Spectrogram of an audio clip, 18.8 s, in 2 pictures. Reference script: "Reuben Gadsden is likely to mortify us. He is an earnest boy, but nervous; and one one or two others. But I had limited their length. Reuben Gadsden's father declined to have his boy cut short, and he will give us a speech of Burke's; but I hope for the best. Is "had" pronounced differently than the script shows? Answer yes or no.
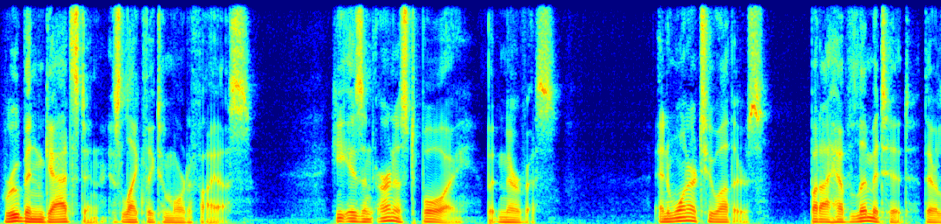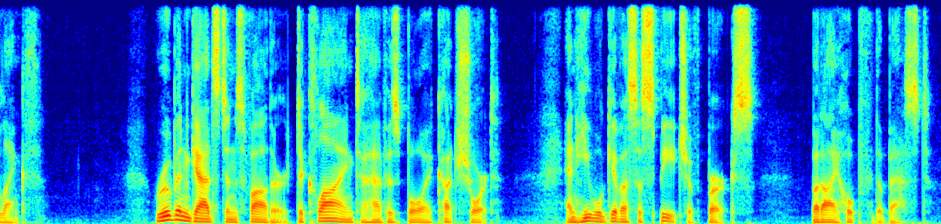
yes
